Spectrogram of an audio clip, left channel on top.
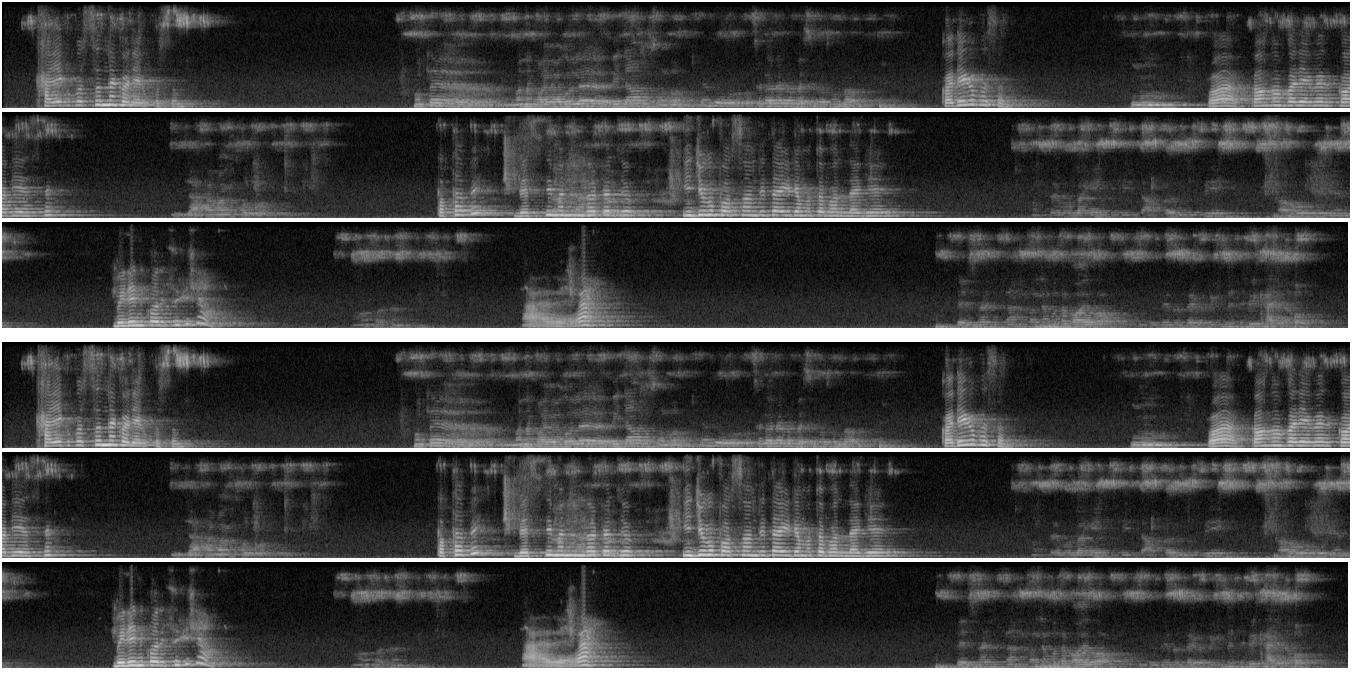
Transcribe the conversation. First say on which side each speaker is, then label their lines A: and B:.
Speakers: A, on the right; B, on the right.
A: ଖାଇବାକୁ ପସନ୍ଦ ନା କରିବାକୁ ପସନ୍ଦ?
B: ମୋତେ ମାନେ କହିବାକୁ ଗଲେ ଦିଇଟାଙ୍କ ପସନ୍ଦ କିନ୍ତୁ ସେ କରିବାଟା ବେଶୀ ପସନ୍ଦ ଆ
A: କରିବାକୁ ପସନ୍ଦ।
B: ହୁଁ।
A: ଓହ କଣ କଣ କରିବା କରି ଆସେ?
B: ଯାହା କହିବେ ସବୁ କରିଦେବି।
A: ତଥାପି ବେଶୀ ମାନେ
B: ଜାଣିଥିବା
A: ଦରକାର ଯୋଉ
B: ଭିତରେ
A: ନିଜକୁ ପସନ୍ଦ ତ ଏଇଟା ମତେ ଭଲ ଲାଗେ।
B: ମୋତେ ଭଲ ଲାଗେ <unintelligible> ଆଉ ବିରିୟାନୀ।
A: ବିରିୟାନୀ କରି ଶିଖିଛ?
B: ହଁ କରିଥାନ୍ତି।
A: ଆରେ ବା
B: ପ୍ଲାନ୍ କଲେ ମତେ କହିବ ଯିବି ରୋଷେଇ କରିକି ଦେବି ଖାଇଦବ।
